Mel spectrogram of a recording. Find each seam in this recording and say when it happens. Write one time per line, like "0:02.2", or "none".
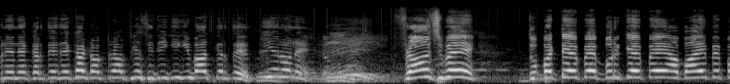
0:02.6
